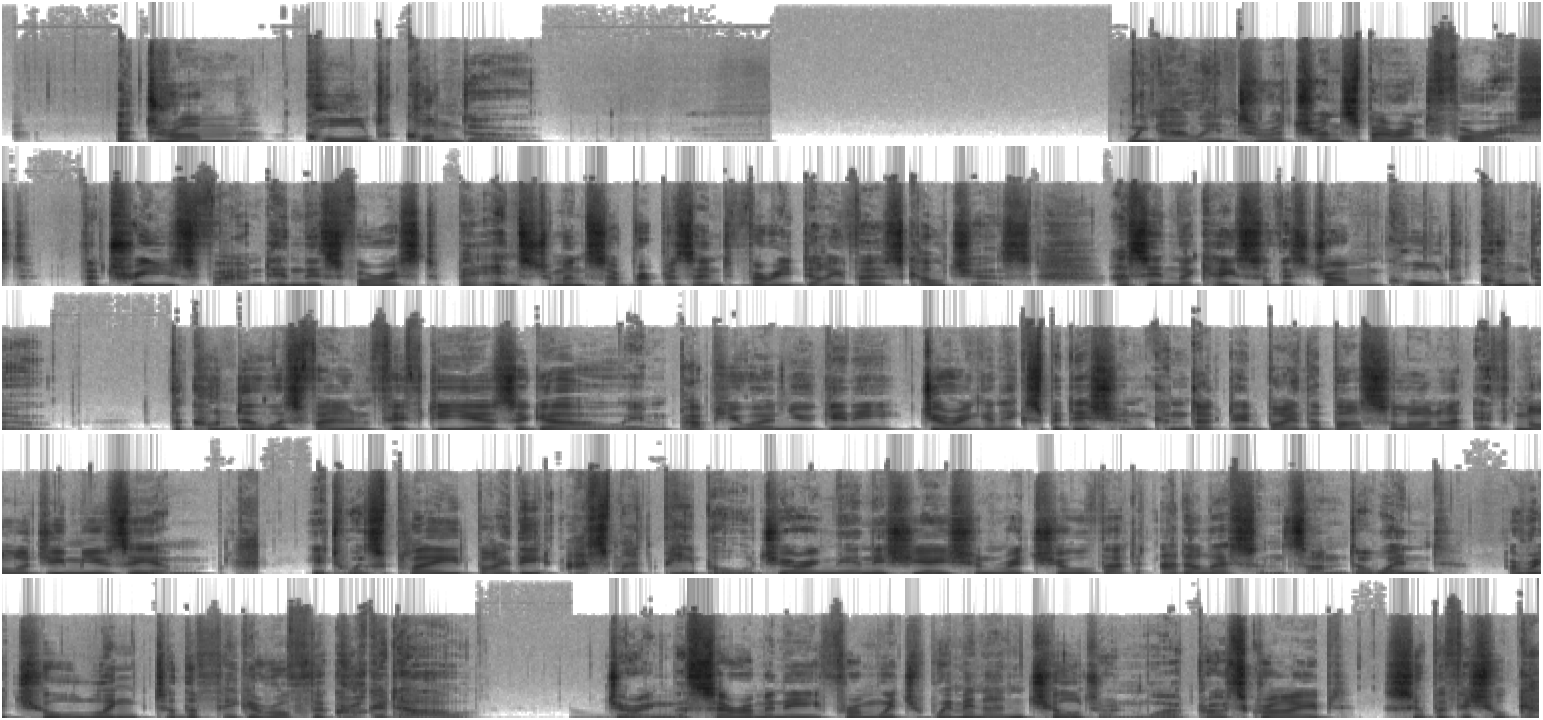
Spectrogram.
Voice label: audioguia english; delamusica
